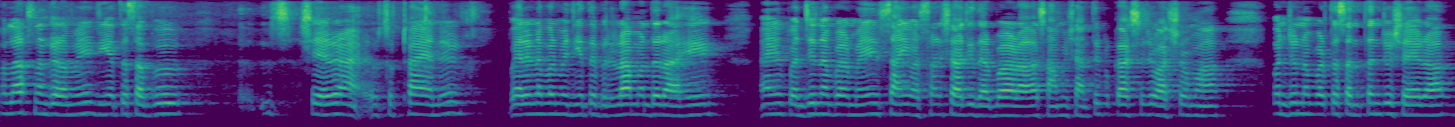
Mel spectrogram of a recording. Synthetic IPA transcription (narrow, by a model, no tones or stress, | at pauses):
ɐlaːsnɐ̃ŋɡəɾmẽd͡ʑiːə̃t̪ɐsɐbʱʊ | ʃɐɦəɾsʊʈʰaːɦɪnɪ̆ | pɐɦɪɾenɐ̃mbəɾmẽd͡ʑiːə̃t̪ɐbɪɾɪlamɐ̃nd̪əɾaːɦe | ɛ̃ːpɐ̃ɲd͡ʑnɐ̃mbəɾmẽsaːĩũɐsəɽ̃ʃaːd͡ʑiːd̪ɐɾbaːɽaːsaːmiʃãːnt̪ipɾɐkaːʃd͡ʑoaːʃɾəmaːpɐ̃ɲd͡ʑonɐ̃mbəɾt̪ɐsɐ̃nt̪ənɪ̆d͡ʑoːʃɐɦəɾaː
